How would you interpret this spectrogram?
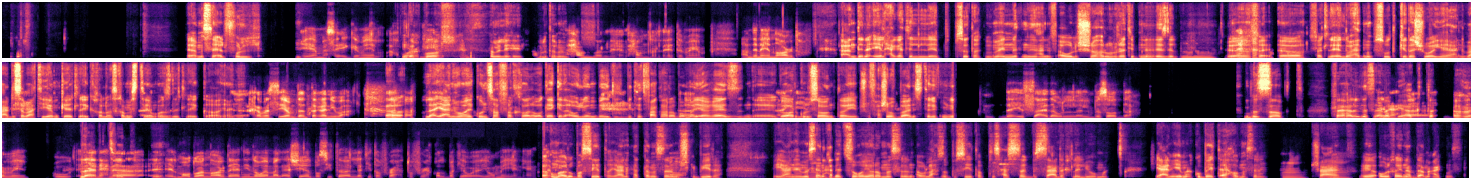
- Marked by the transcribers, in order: other background noise; tapping; unintelligible speech; chuckle; laughing while speaking: "عامل إيه؟"; laugh; unintelligible speech; laugh; tsk
- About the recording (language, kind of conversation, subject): Arabic, unstructured, إيه الحاجات البسيطة اللي بتفرّح قلبك كل يوم؟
